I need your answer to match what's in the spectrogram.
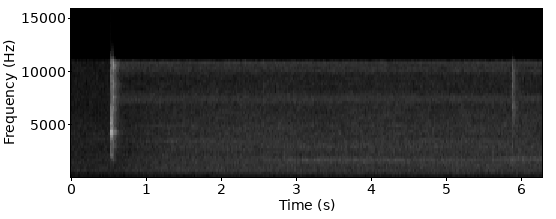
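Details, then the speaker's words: KORAD KA3005P power supply with replacement fan, output on at about 1.5 A, 12 V: steady soft airy hiss with no hum or rattle, about as loud as the old fan; owner suspects poor airflow design, heatsink close against the fan. "so it's a little bit noisier but it's still uh well I don't know I'd say this is quieter maybe I should have been a little more scientific with the sound meter"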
